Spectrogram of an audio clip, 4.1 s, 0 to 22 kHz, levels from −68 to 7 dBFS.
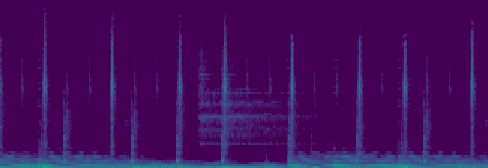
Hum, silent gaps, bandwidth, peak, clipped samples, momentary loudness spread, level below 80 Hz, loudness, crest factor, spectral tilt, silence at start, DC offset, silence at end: none; none; over 20 kHz; -16 dBFS; under 0.1%; 6 LU; -38 dBFS; -36 LUFS; 18 dB; -5.5 dB/octave; 0 s; under 0.1%; 0 s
